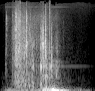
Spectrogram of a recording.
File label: reload end; gmod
